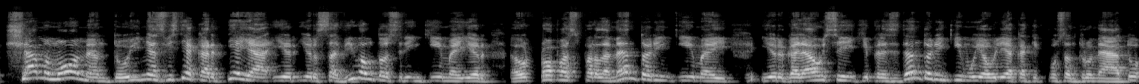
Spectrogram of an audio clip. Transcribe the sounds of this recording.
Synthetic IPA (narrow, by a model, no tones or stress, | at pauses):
ʃʲɛmmoːmʲɛnt̪ujnʲɛsʋʲɪst̪ʲiɛkɐɾʲt̪ʲeːjɛɪɾɪrsɐʋʲiːʋɐlˠd̪oːsɾʲɪŋʲkʲiːmɐɪɪɾ | ɛʊɾoːpoːspɐɾlˠɐmʲɛnt̪oːɾʲɪŋʲkʲiːmɐɪ | ɪɾɡɐlʲɛʊsʲɛɪɪkʲɪpʲɾʲɛzʲɪd̪ʲɛnt̪oːɾʲɪŋʲkʲiːmuːjɛʊlʲiɛkɐt̪ʲɪk̚pʊsɐnt̪ɾuːmʲæːt̪u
